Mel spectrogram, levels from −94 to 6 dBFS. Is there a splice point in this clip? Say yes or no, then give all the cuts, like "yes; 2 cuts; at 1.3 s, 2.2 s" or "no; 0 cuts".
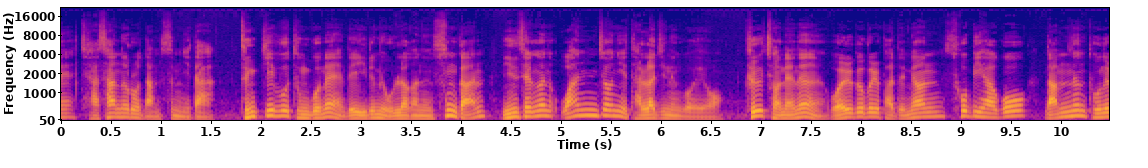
no; 0 cuts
